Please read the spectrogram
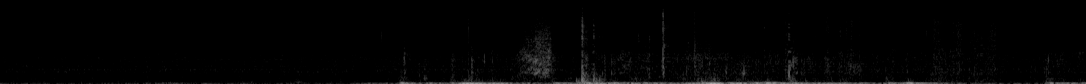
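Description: Near silence at first; then, from about four seconds in, hands handling a cardboard trading-card box and tearing open its wrapping, with rustling, scraping and several sharp crackles.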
